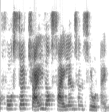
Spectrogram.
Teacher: यहाँ पे क्या रिपीट हो रहा है, long I vowel is repeated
